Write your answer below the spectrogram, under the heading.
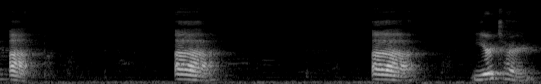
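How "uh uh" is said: a short, clear "Uh" for the letter U; short u sound. Shown as a demonstration. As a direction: model the short vowel "Uh" for the class. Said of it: "it has a short sound of uh".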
